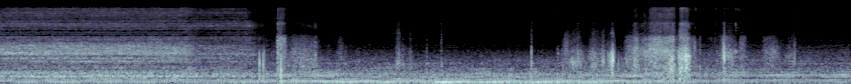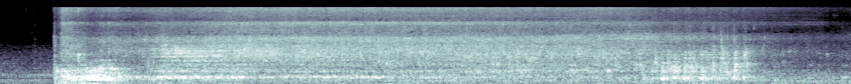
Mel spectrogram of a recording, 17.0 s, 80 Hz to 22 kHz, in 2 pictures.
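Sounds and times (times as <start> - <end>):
toilet flushing: 0.0 - 2.6, 9.0 - 17.0.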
